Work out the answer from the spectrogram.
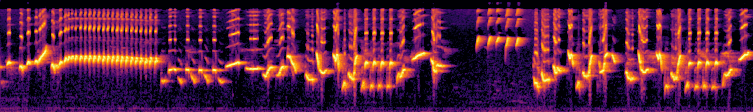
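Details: White-rumped shama song meant to make other shamas answer: a long varied run of loud whistles, a sustained buzzy trill near the start, then rapid rising and falling phrases with a short pause midway.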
